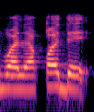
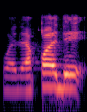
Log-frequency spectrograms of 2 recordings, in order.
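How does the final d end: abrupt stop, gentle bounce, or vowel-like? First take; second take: vowel-like; vowel-like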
